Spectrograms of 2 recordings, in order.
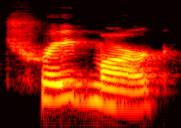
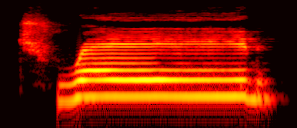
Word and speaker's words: trademark: So for trademark we are going to make sure that we stress syllable number one make that nice and long that vowel that long a trademark. And then we're going to end in mark. That is going to have less stress. We are going to have that R vowel and then end with the K.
